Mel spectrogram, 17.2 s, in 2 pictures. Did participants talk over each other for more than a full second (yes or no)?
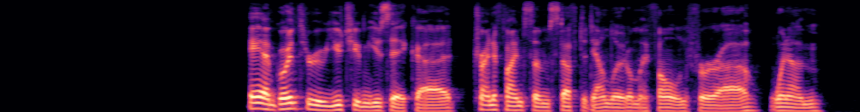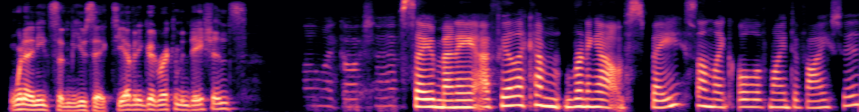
no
